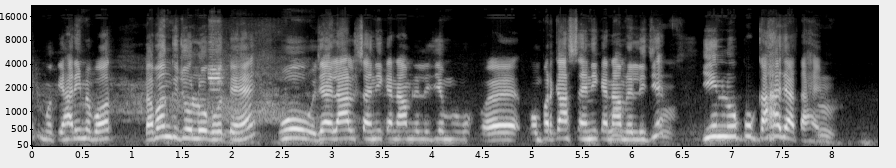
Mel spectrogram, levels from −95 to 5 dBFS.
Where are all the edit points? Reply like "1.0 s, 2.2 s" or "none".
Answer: none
